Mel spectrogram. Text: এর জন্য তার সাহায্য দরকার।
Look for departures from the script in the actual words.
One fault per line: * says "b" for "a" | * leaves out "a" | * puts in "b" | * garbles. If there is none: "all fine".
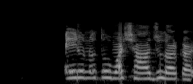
* says "তোমার" for "তার"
